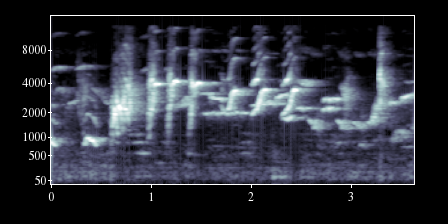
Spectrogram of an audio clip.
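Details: Varied white-rumped shama song made of quick rising and falling whistles, sharp chips and slurred notes packed closely together in one continuous, lively phrase.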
